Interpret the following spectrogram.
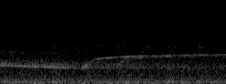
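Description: Faint emergency-vehicle siren wailing from the city streets: one thin tone that slides slowly down, then about a second in jumps and sweeps back up.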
